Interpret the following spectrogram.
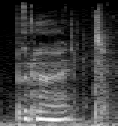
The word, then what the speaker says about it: brood: So bread is just brood with the R there, bit of a roll there, and a long O sound, brood.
